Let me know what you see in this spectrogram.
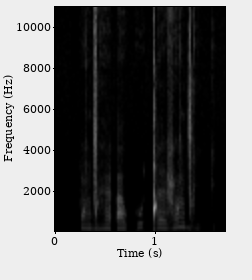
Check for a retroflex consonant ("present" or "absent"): present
